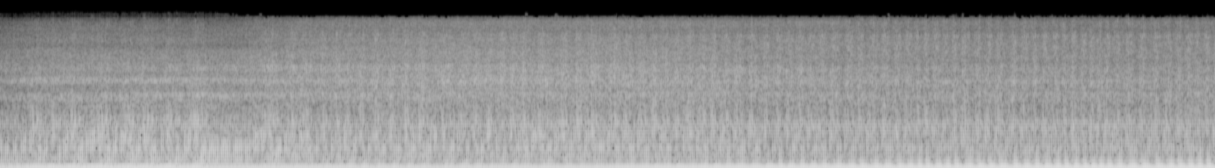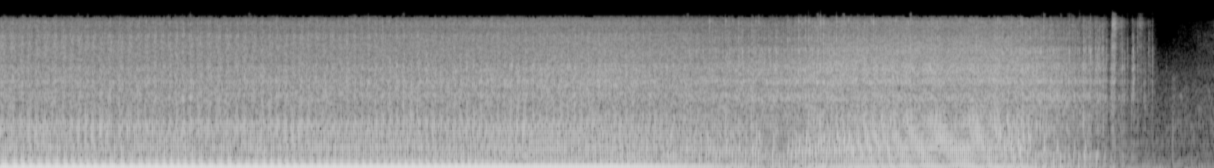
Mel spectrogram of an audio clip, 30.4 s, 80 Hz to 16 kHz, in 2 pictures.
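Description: OS FT 120 Gemini four-stroke flat-twin model aircraft engine running steadily at high speed with its propeller turning, on its first run. About 24 seconds in it drops to a lower, uneven speed, then winds down and stops near the end.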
